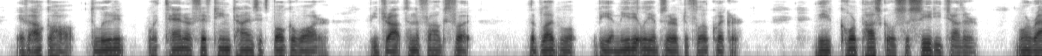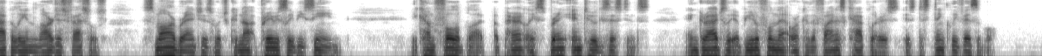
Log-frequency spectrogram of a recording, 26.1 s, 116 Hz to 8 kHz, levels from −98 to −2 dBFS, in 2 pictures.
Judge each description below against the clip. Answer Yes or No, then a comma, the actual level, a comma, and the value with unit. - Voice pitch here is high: No, very low, 95 Hz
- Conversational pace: Yes, average, 155 wpm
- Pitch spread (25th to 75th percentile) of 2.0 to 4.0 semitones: Yes, narrow, 2.5 semitones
